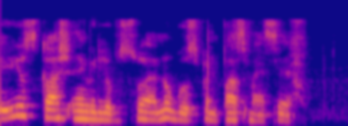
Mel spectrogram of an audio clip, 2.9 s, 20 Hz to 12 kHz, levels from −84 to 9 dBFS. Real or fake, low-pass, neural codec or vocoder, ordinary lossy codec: fake; 7.2 kHz; codec, 16 kHz, 4 kbps, X-Codec, HuBERT features, trained on balanced general audio; AAC, 32 kbps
